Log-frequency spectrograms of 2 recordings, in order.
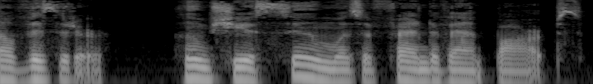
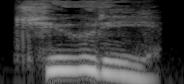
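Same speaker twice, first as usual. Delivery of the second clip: higher, delighted exclamation; happy greeting; 7 semitones higher, 4 dB louder than usual. A narrator's reading. Aunt in bed sees her niece arrive, happy. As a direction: greet her with sudden happiness. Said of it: "her lips parting with happiness".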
